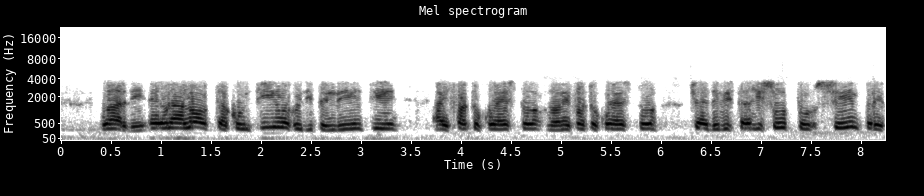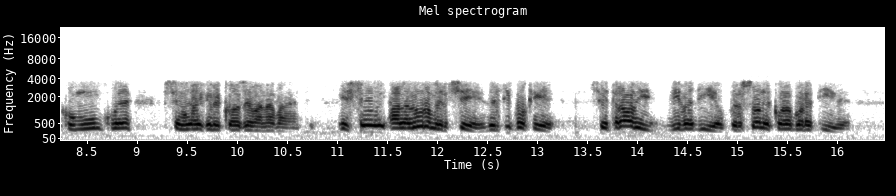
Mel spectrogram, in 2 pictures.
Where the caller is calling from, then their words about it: Lombardy, Italy; voto agghiacciante anche da Lombardo.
